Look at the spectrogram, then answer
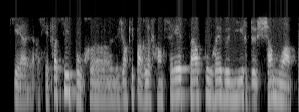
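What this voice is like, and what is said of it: Slight Latin-sounding accent in French. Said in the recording (French): “dans ton accent, quand tu parles, on, perçoit un petit accent un peu latin”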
